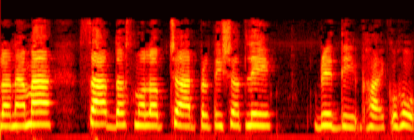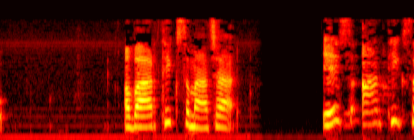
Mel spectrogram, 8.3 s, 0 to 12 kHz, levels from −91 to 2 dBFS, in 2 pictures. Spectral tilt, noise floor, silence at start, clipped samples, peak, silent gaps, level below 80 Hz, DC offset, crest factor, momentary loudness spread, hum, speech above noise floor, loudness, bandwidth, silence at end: -2.5 dB/octave; -75 dBFS; 0 s; under 0.1%; -6 dBFS; none; -62 dBFS; under 0.1%; 18 dB; 13 LU; none; 53 dB; -21 LUFS; 8 kHz; 0.1 s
